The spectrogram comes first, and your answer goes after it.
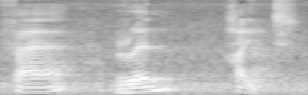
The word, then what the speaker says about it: Fahrenheit: united states of america that is farron height f a h r e n h e i t f a h r e n h e i t which is pronounced as fahrenheit fair run height now let us take celsius in the first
